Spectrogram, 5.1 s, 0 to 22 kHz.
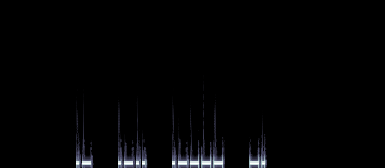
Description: Morse code, heard as a keyed tone, about 30 wpm, spaced as for 17 wpm, 700 Hz. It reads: AL1N
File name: course / 30:10wpm / 116 Lesson 19g - Letter w - Call Signs 30wpm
